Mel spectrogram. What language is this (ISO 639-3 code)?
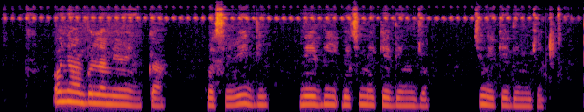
ibo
